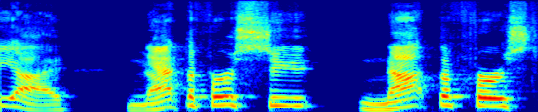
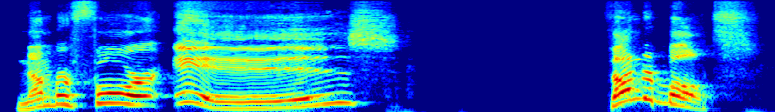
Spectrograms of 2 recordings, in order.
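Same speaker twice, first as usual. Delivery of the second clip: drawn-out, louder announcement with higher pitch; countdown reveal; 6 semitones higher, 7 dB louder, much slower than usual. Real, not acted. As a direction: stretch the IS, then announce the title. Countdown reveal of next pick.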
